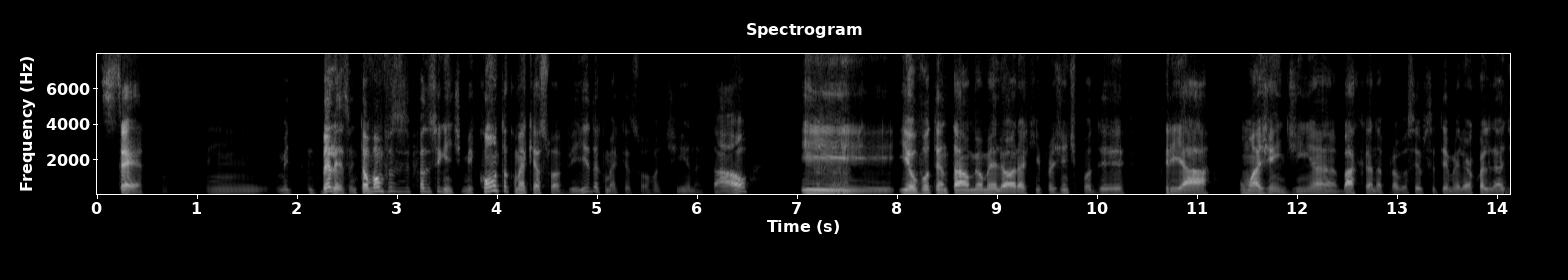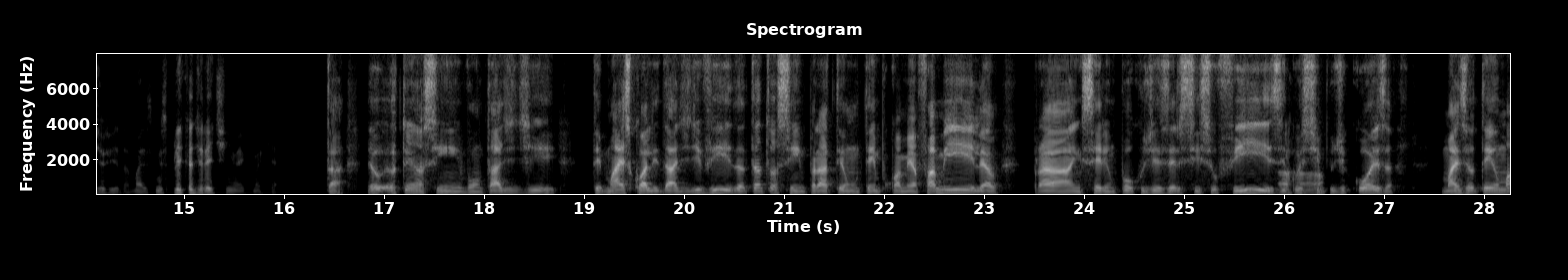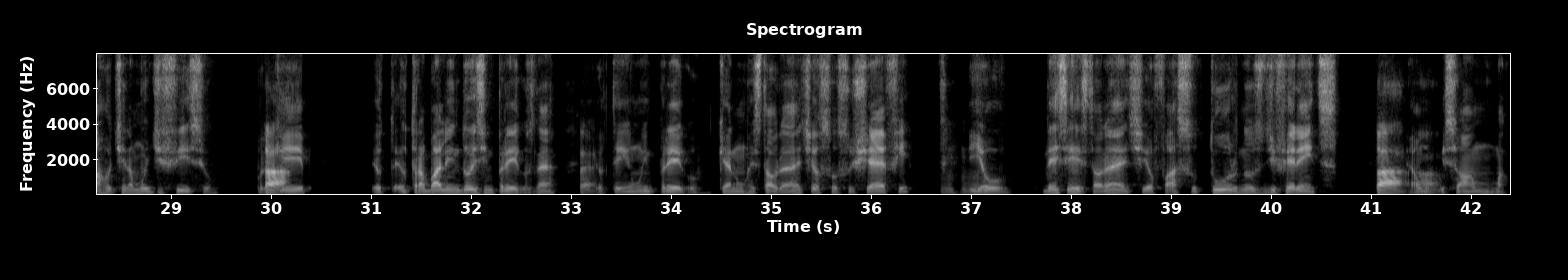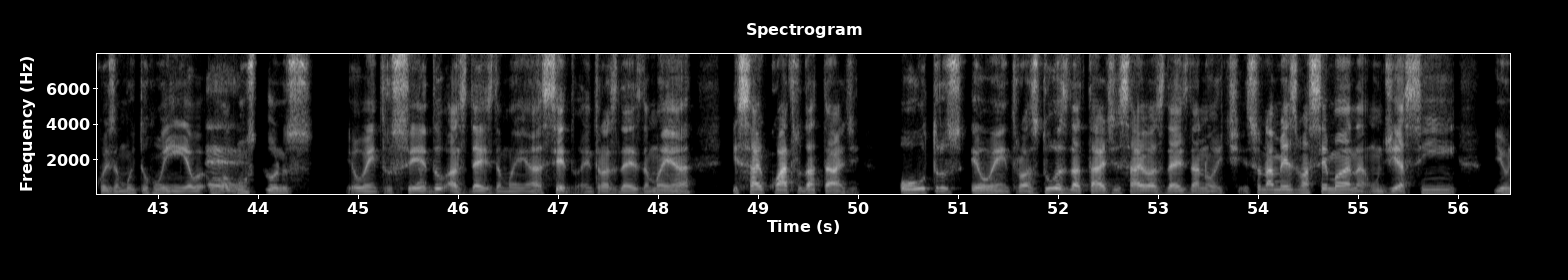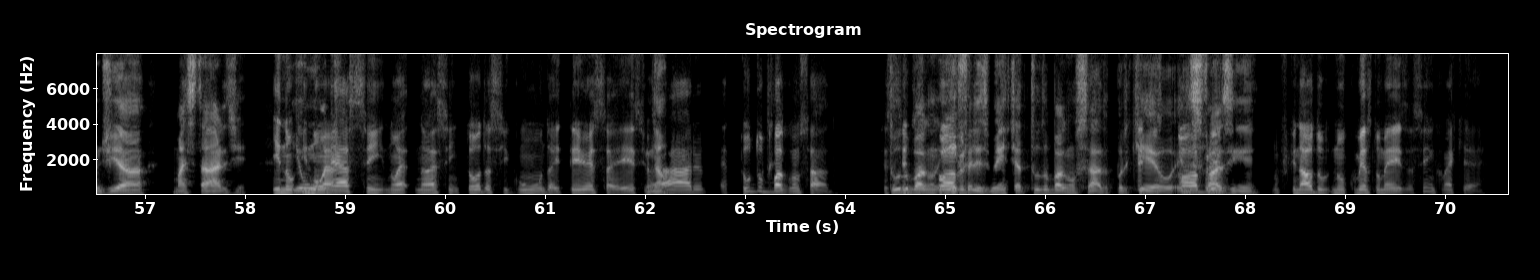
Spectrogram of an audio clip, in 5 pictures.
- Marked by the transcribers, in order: tapping
- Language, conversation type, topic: Portuguese, advice, Como equilibrar rotinas de trabalho e vida pessoal?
